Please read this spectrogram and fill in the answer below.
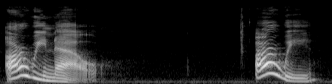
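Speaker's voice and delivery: slow, loud and doubting; sarcastic. Retold or imitated. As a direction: drag it out with disbelief. Sarcastic reply to husband.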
